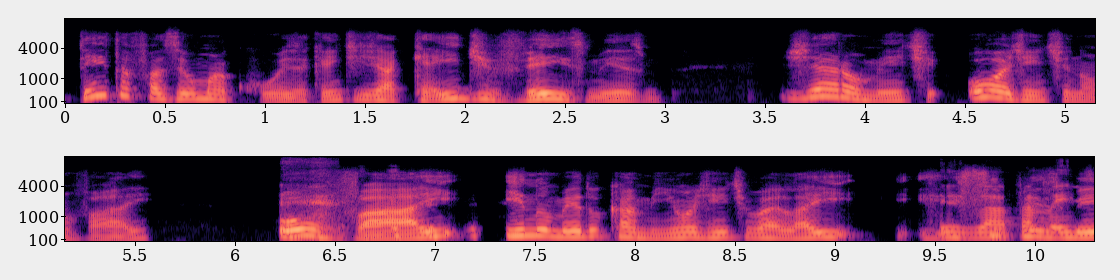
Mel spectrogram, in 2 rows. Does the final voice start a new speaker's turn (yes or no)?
yes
